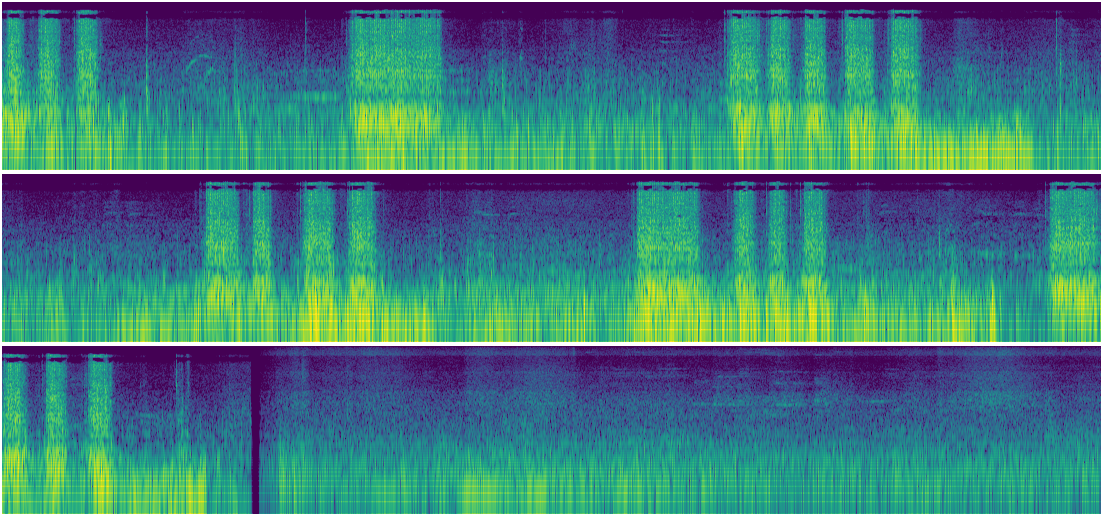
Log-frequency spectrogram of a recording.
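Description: Industrial long-arm sewing machine stitching filter-press cloth in short stop-start runs of one to two seconds, six runs with pauses between, over a steady low motor hum. Near the end the stitching stops and only a quieter steady background remains.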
